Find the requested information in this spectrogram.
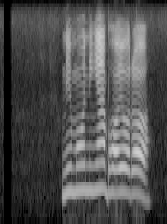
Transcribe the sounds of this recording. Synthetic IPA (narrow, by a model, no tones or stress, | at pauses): nimonijabʱʌjoɾʌ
